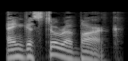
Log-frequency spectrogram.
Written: angostura bark

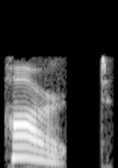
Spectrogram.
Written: Harte

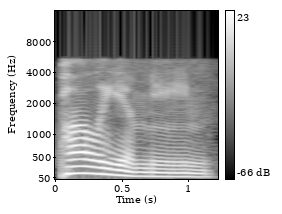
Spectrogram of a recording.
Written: polyamine

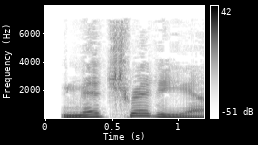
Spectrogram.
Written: metridium

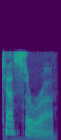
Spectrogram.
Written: tessera

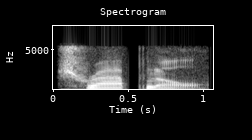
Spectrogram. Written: shrapnel

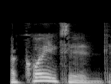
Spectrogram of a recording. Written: acquainted

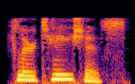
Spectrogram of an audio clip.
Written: flirtatiousness

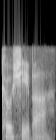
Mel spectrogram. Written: Koshiba

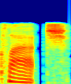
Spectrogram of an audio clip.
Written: klatsch

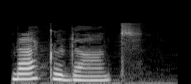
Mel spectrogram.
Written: macrodont

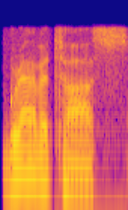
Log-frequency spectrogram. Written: gravitas

